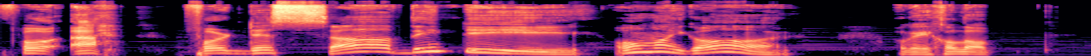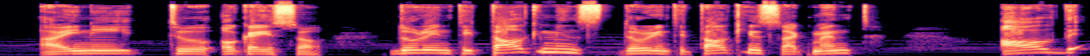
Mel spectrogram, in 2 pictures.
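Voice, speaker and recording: A man's voice: a little high, no room sound. Upbeat coughing male streamer over music. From South America. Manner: upbeat, repeats phrases, thanks viewers warmly. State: coughing, chest congestion. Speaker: streamer and talk show host. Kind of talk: casual livestream chat with viewers.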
